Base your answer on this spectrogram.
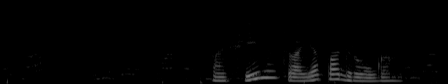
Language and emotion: Russian, neutral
